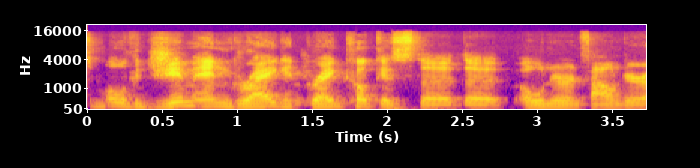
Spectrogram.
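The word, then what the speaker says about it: Greg Koch: There's both of the Cooks, both Jim and Greg, and Greg Cook is the owner and founder of Stone Brewing.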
